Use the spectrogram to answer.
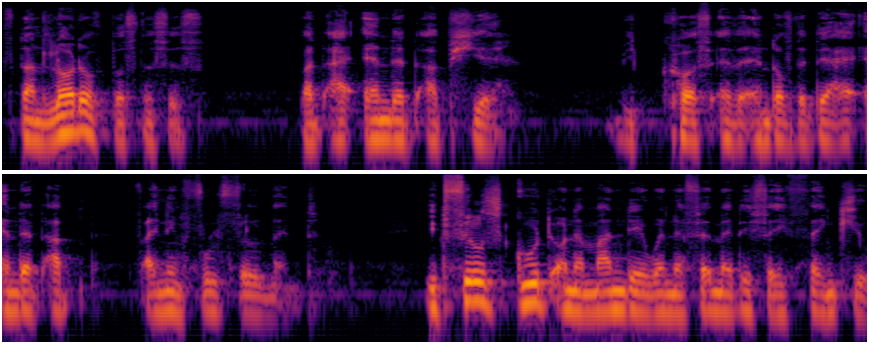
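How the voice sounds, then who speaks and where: A man speaks in a fairly low voice with a somewhat breathy quality. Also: ordinary pitch variation, moderate pace. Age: 50s. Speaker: funeral business owner. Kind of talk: interview.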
